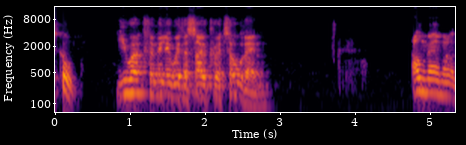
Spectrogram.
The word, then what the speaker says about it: Ahsoka: How do you pronounce the name? Asaka, isn't it? Ahsoka. Close, is it Ahsoka?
